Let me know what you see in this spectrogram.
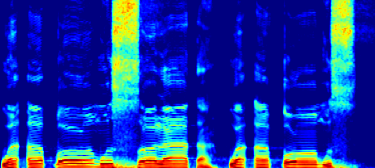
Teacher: qof fathah diguti alif dua harakat mad thabi'i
